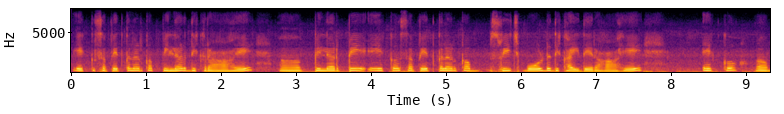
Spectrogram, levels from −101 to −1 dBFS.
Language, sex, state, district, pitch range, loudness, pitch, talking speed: Hindi, female, Uttar Pradesh, Deoria, 210-245 Hz, -16 LUFS, 230 Hz, 155 wpm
